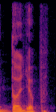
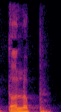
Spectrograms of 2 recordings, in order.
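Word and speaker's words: Dollop: se escribe con doble L, DOYOP, pero se dice DOLOP que me gusta que algunos están siendo el Lolop.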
